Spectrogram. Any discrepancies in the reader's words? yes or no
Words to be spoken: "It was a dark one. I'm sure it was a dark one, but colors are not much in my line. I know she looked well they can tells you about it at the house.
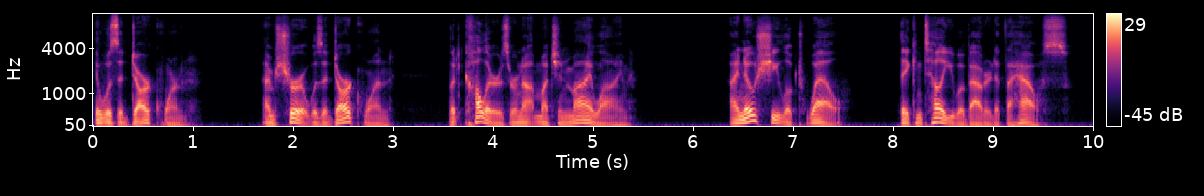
yes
